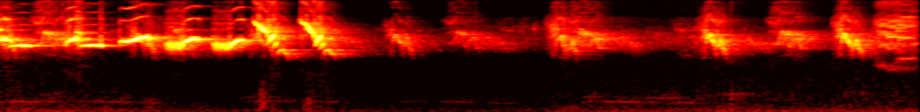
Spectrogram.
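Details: Morning song of a double-collared seedeater in the 'tui tui zel zel' style: a loud rapid burst of sharp whistled and trilled notes, then softer, spaced buzzy phrases trailing off.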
